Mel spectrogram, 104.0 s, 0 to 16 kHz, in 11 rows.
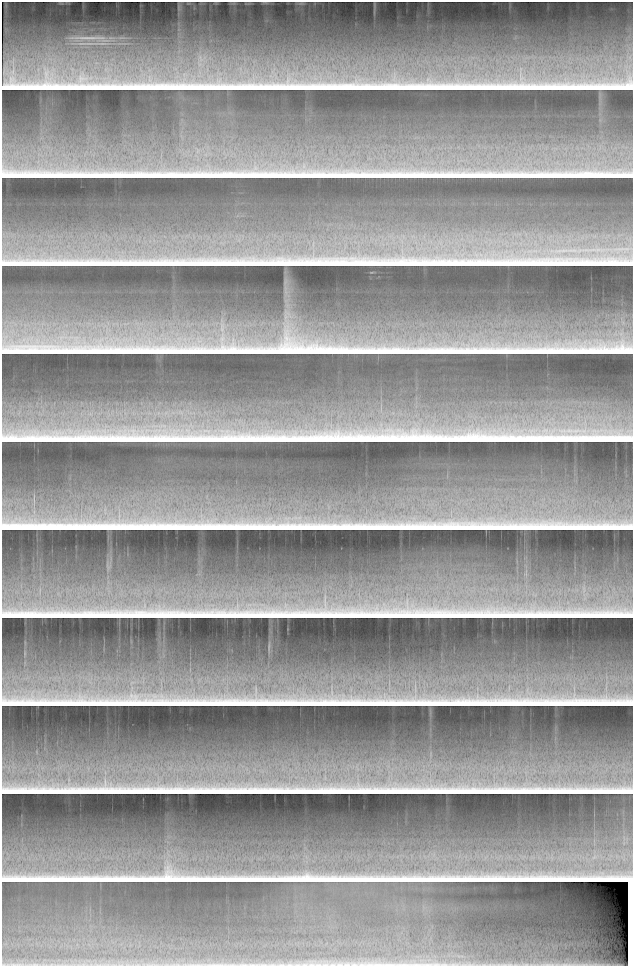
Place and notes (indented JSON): {
  "title": "stuttgart, dorotheenstraße",
  "description": "kopfsteinpflaster, nasse strasse, wenig verkehr, parkende fahrzeuge, türenschlagen, mittags\nsoundmap d: social ambiences/ listen to the people - in & outdoor nearfield recordings",
  "latitude": "48.78",
  "longitude": "9.18",
  "altitude": "252",
  "timezone": "GMT+1"
}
